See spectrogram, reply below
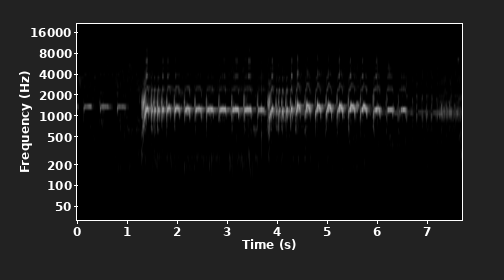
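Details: Female zebra dove (perkutut, Geopelia striata) calling to tease and lure a male: a few soft single notes, then a long rapid run of rolling, evenly pitched cooing notes, about five per second, fading into quieter notes.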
